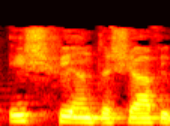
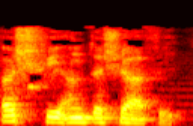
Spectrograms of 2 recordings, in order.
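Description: First: The first word starts with an 'i' vowel. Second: The first word starts with an 'a' vowel. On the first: It asks to be healed. The speaker calls it right. "нужно говорить ишфи анта шафи" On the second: It asks to be killed. The speaker calls it wrong. "Это ошибка, говорит ашфи анта шафи"

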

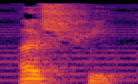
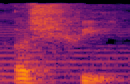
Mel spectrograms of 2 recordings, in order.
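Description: The two takes are said the same way.

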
